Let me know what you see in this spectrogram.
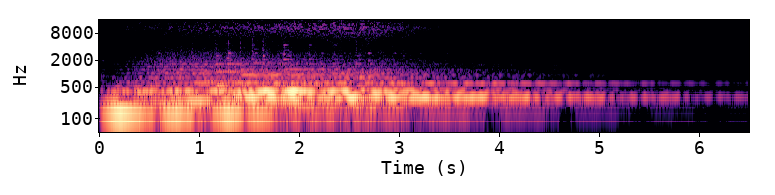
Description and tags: Magic 3.Glitter+Arrival
While making an ambient track simulating a fortune teller's caravan, I designed 3 sounds in Pro Tools by layering and editing presets within Ambience and Soft Pads. They add a bit of magical flare when the tarot card reader turns over a card.
This sound can be used for any kind of transition, item acquisition, quest accomplished, or other quick sound effect which needs a light, magical quality.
